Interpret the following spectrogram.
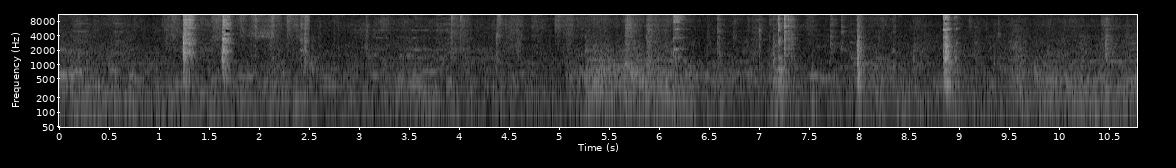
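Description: Crockery and cutlery clinking at a busy self-service buffet: a few sharp clinks, two close together about a second in and more near the end, over background chatter.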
